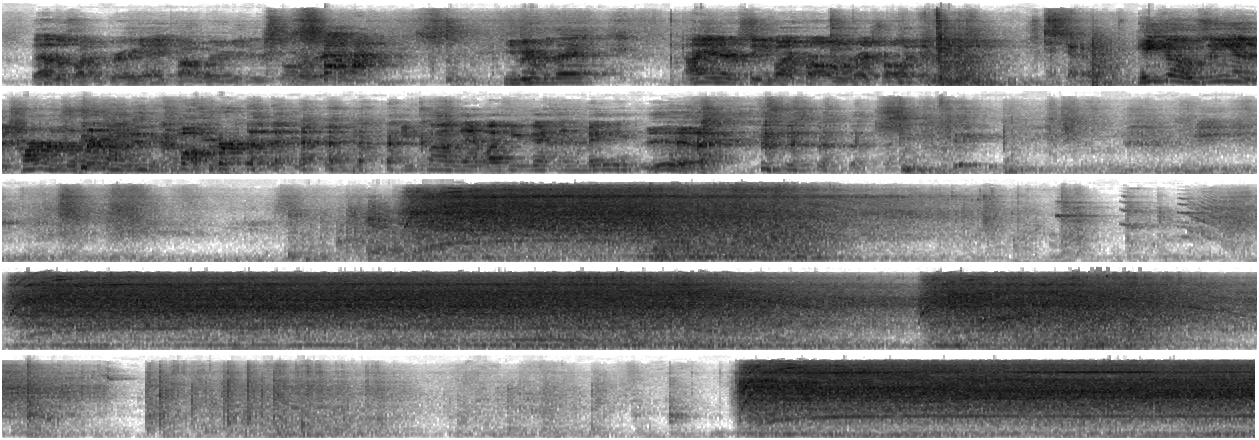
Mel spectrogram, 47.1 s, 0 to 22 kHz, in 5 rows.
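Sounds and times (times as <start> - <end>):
power drill boring into steel: 21.8 - 25.7, 28.2 - 38.4, 43.2 - 47.0.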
